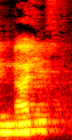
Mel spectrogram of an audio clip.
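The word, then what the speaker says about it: knife: ये नाइफ, इसमें एन के एन आई एफ ई के है जो साइलेंट रहेगा, ये रूल है अगर इंग्लिश सीखना है।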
